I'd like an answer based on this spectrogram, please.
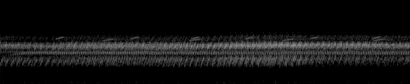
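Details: Frog chorus building slowly louder across four seconds: a thick, buzzing high-pitched drone of countless callers, quick pulsing trills beneath, and occasional short rising chirp notes standing out on top.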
